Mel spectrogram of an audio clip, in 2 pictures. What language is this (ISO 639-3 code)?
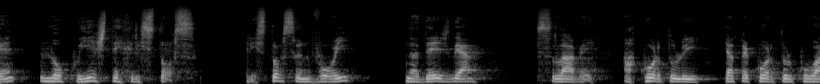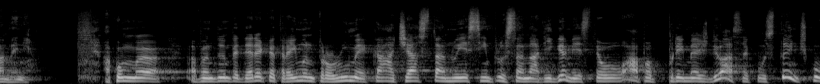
ron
